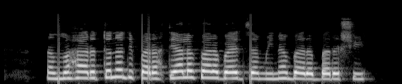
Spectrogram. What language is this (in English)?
Pashto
